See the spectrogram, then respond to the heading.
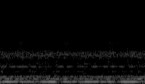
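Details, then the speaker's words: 52-inch unknown-brand bronze hugger ceiling fan (Harbor Breeze brackets, Hunter blades, Patriot Lighting Arthur housing) on medium speed: steady low buzz with strong hum tones; fan shaking and wobbling badly, cause unknown. "This fan feels like it's gonna fall down the ceiling."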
